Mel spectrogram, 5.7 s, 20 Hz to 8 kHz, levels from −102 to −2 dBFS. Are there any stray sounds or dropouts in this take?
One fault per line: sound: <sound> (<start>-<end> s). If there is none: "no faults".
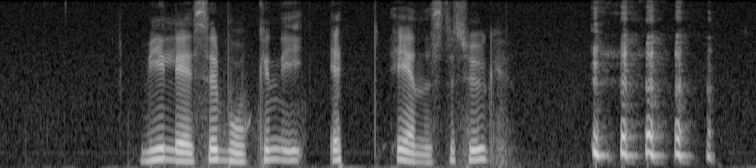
sound: laugh (4.4-5.4 s)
